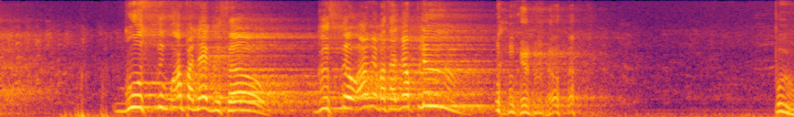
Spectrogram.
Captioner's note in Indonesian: tertawa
